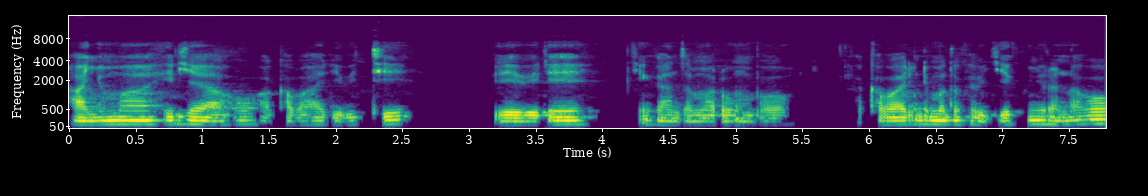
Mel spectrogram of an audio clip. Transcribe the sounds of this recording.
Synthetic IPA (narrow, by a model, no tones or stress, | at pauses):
haɲumahiɾjajaːho̞hakaβahaɾiβitʰi | βiɾe̞βiɾe̞ | β̥jḭːŋɡaːnzamaɾuːmbo | hakʰaβahaɾḭːndimo̞do̞kaβiɟije̞kuɲuɾanaho̞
